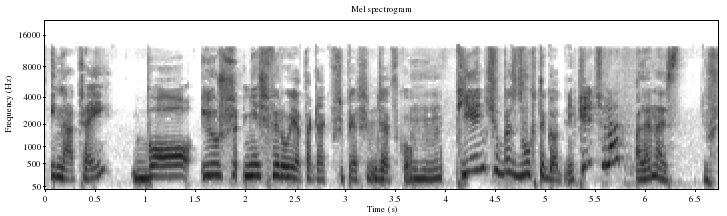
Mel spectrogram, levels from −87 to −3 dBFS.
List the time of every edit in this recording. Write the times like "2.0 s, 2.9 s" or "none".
3.9 s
